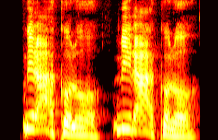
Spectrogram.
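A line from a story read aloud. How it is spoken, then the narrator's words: Delirious crowd shouting. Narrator (Italian): la processione che va gridando in delirio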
